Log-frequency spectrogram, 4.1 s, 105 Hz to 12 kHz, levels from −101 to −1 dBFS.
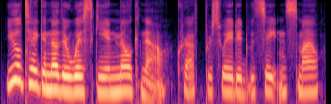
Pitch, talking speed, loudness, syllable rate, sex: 200 Hz, 175 wpm, -18 LUFS, 4.9 syllables/s, female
